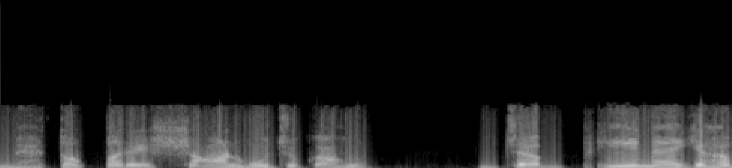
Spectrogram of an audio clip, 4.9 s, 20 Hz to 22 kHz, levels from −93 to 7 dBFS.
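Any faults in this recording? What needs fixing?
A block size mismatch (padded) runs through the whole recording. Each block is short and zero-filled up to what fits a 512-sample read buffer, giving a buzz at 93.8 Hz. The speech also runs at 0.625 times normal speed while keeping roughly its usual pitch. A waveform shows regular flat gaps, and a spectrogram shows vertical stripes at that rate. Matching the block sizes on both sides of the stage, or buffering properly between them, would prevent it.

Automatic gain rising starts at 3.41 s, just before "लेता हूँ", and continues to the end. Speech and background swell together as the gain control lifts the level. The waveform envelope widens steadily, and the spectrogram brightens evenly across all frequencies. Capping the gain control's upward rate or setting a sensible input level would prevent it.

A short concealed packet loss spans 3.93 to 3.99 s, where about 40 ms of audio arrived too late. 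The receiver extended the preceding sound for 39 ms and then blended back, which is heard as a brief smear. On a spectrogram it appears as a smoothed, repeated patch. A larger jitter buffer or forward error correction in the Opus link would prevent it.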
